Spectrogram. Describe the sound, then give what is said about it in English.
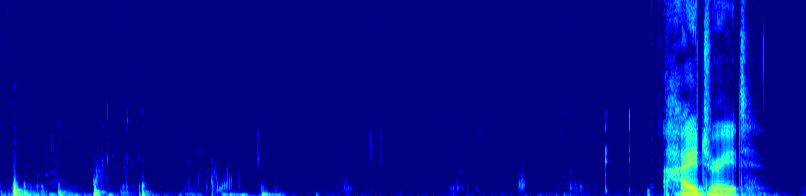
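Soft wet gulping and swallowing sounds of someone drinking water in a short run, then scattered small clicks and a quiet pause, ending with a loud, breathy satisfied exhale after drinking. “Hold on, I'm going to drink some water.”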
